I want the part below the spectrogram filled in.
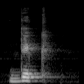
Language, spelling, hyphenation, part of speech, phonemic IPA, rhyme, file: Dutch, dik, dik, adjective / adverb, /dɪk/, -ɪk, Nl-dik.ogg
- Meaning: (adjective) 1. thick 2. fat 3. cool, nice; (adverb) 1. fatly, thickly 2. well, rather, considerably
